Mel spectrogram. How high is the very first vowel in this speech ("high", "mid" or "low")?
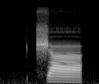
low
